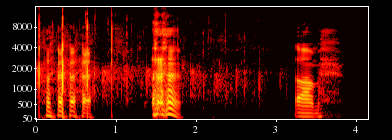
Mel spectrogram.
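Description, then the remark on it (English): A crowd breaks into a round of applause for the speaker's wife, whose due date is today, a steady wash of clapping carrying on for a few seconds while voices and a couple of cheers ring out over it. “today's her due date, and she is in here, so let's give her a round of applause, right?”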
